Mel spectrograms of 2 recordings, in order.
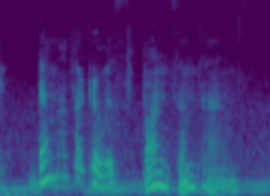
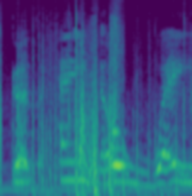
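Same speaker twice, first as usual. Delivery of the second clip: louder, higher, slow refusal; defiant shout; 5 semitones higher, 7 dB louder than usual. Real, not acted. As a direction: belt out the refusal. Defiant outburst.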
